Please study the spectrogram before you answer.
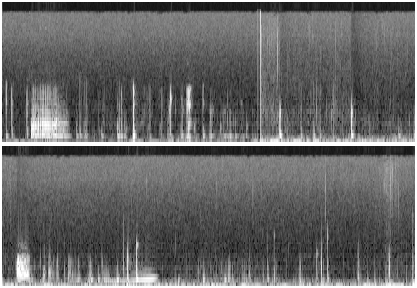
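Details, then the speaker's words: Bowel sounds after exercising on an empty stomach, with nausea and cramping abdomen: loud, continuous low rumbling with bursts of gurgles and squeaks, vigorous stomach growling. "Lúc đó mình có cảm giác bụng và ruột như quặn lại 😫! Vì thế mà âm thanh đường tiêu hóa trở nên ồn ào!"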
